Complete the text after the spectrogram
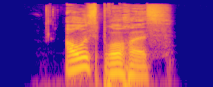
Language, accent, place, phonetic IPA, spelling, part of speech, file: German, Germany, Berlin, [ˈaʊ̯sˌbʁʊxəs], Ausbruches, noun, De-Ausbruches.ogg
- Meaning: genitive singular of Ausbruch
